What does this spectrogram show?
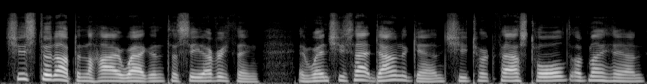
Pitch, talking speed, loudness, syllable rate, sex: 165 Hz, 215 wpm, -18 LUFS, 4.6 syllables/s, male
